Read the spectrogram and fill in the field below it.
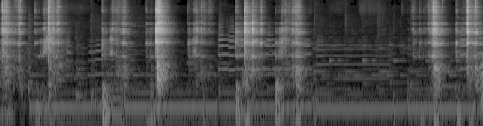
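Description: Peppercorns being crushed for steak give a series of hard, clinking metallic knocks and scrapes, about a dozen irregular strikes close by, with a low steady hum underneath and no talking.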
